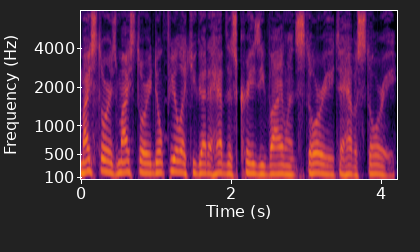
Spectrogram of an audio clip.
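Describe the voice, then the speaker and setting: A man with an American accent and a normal speaking voice, fairly high-pitched, talking at a fairly quick pace in a very clean recording with a silent background and a dry, close sound with no echo. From Michigan. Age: 60s. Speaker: tattoo artist and public speaker. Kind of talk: casual interview. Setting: studio.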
